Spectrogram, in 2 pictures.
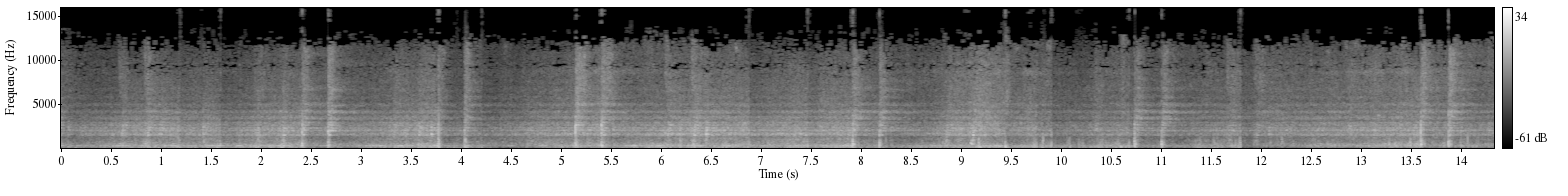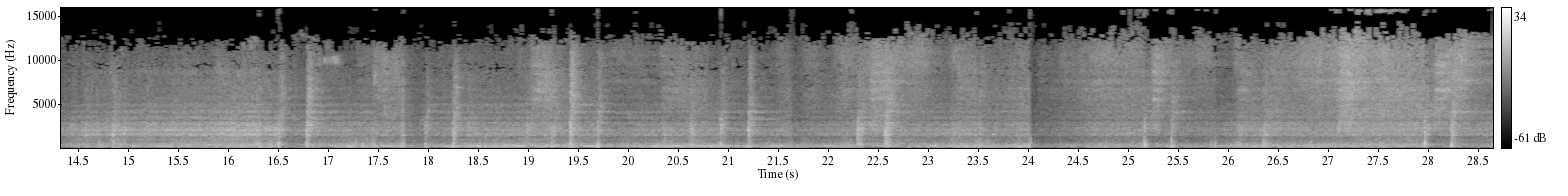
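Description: Suburban passenger train carriage running along the track: a continuous rumble of wheels on rail with clicking over the rail joints. A steady humming tone fades in and out through it.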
